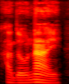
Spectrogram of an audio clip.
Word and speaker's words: Adonai: then comes god's name which in hebrew is pronounced adonai this name is actually written as the tetragrammaton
